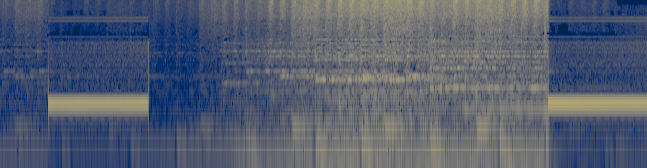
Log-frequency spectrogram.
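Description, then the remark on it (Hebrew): A steady electronic line tone sounds, then a rapid string of dialing beeps and clicks rises in level as a radio host dials a listener live on air, and the flat tone returns at the end. No one speaks. “ועכשיו אנחנו הולכים להפתיע אחד או אחת מכם. בואו נחייג.”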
